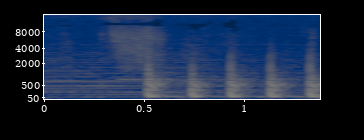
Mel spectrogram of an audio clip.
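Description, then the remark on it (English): Five loud, evenly spaced knocks pound on a locked door in quick succession, each a sharp thud over a low steady hum, with no one speaking. “Open this door now! Miss Durham, open the door!”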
